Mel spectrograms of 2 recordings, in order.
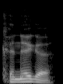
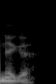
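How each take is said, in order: First: The initial K sound is pronounced. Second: The initial K sound is left silent. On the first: "depending on how you say it" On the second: "depending if you do the, uh, K silent or not"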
